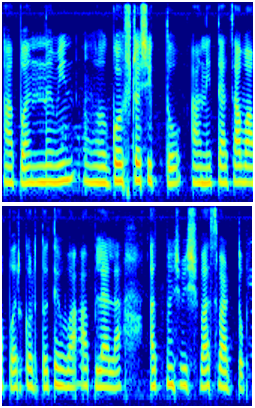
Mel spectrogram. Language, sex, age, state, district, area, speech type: Marathi, female, 18-30, Maharashtra, Satara, urban, spontaneous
